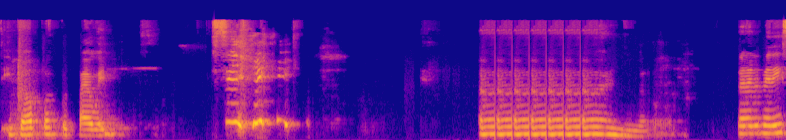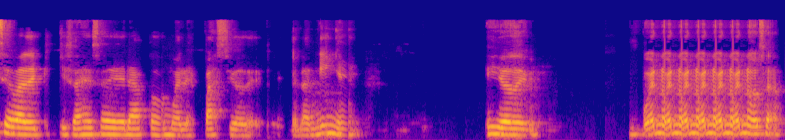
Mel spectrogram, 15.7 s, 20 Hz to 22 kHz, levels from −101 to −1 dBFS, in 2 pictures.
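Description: At 4.95 to 5.97 s, and again at 14.51 to 15.36 s, the speech hits a system hang loop: the driver stalls while the hardware keeps replaying one 171 ms chunk, fitting an 8192-sample buffer, about 5.9 times a second, for a machine-gun stutter.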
